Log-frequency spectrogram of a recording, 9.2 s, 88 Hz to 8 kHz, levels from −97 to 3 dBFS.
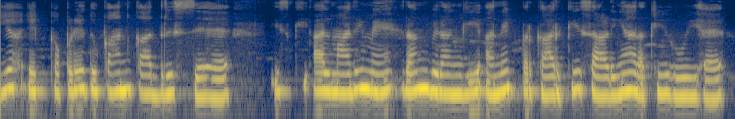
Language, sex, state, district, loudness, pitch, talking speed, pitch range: Hindi, female, Jharkhand, Palamu, -14 LUFS, 250 Hz, 125 wpm, 230-260 Hz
